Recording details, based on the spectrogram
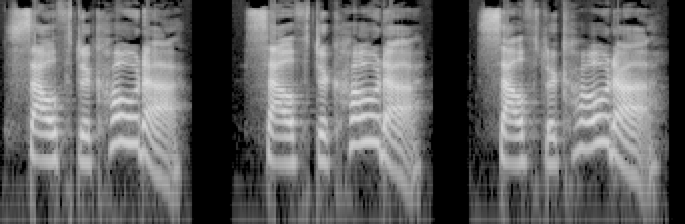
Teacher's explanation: we're going to stress the second syllable of the second word.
